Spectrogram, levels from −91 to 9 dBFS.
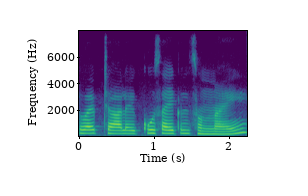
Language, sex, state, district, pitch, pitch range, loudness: Telugu, female, Telangana, Hyderabad, 245 Hz, 225-255 Hz, -15 LUFS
